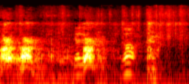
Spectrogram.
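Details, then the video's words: Rottweiler barking at another dog: two loud barks, a third bark, then shorter, higher yelping barks. "Rottweiler vs Rottweiler barking challenge | Rottweiler barking | Dog barking at each"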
